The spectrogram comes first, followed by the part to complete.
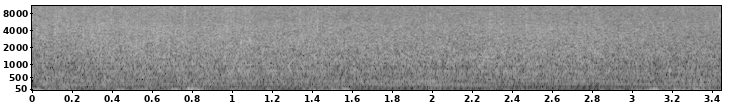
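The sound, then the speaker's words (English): A motorboat passing by on a river, its low engine drone under a steady wash of churning water, holding a fairly constant level throughout with no voices. “We've got a motorboat going by right now.”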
